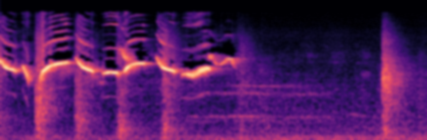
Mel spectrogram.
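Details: Chinese hwamei delivering a loud, clear whistled phrase of wavering rising and falling notes repeated about five times over two seconds, then quiet with a short burst near the end.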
